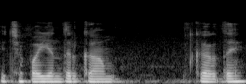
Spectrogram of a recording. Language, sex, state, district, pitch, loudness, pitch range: Marathi, male, Maharashtra, Aurangabad, 130 Hz, -16 LUFS, 125-135 Hz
